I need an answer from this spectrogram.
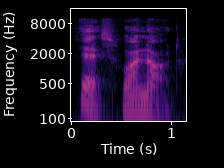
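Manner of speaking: a capricious, slightly petulant, slow insistence; slight petulance. A narrator's reading. Woman pressing her lover for a tale, slightly petulant. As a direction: press the point with a loved woman's whim. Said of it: "These words came with a slight petulance".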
